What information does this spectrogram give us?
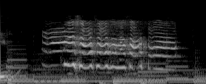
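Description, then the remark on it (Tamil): A person's voice imitates a lamb's bleat: one drawn-out, wavering, nasal 'baa' lasting about two seconds, fairly loud and with no other sounds around it. “ஆனா இப்போ என்ன காத்துட்டு இருந்தது இந்த சவுக்கு மரத்துக்கு அதை தேடி ஆட்டுக்குட்டி”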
